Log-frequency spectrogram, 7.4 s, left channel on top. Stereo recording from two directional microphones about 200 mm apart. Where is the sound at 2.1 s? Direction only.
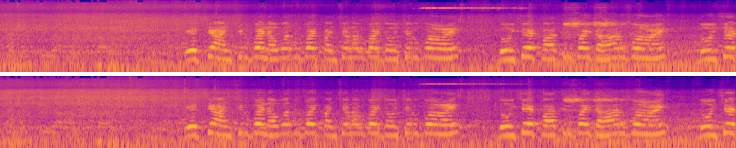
25° right (ahead or behind).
